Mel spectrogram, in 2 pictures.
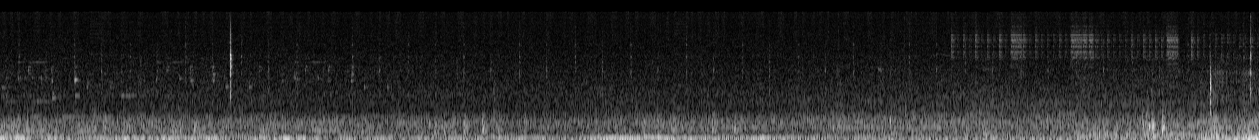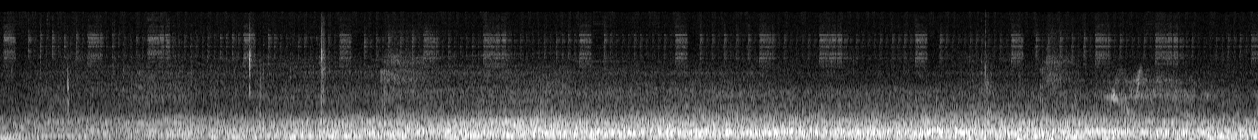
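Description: Car interior noise: low engine and road rumble, quiet while the car waits at the intersection, then growing steadily louder about halfway through as it pulls away and picks up speed.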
